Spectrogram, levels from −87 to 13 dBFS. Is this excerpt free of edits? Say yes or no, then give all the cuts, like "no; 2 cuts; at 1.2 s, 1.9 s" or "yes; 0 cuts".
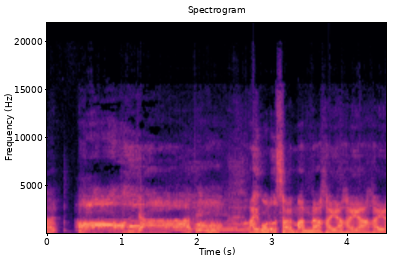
yes; 0 cuts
